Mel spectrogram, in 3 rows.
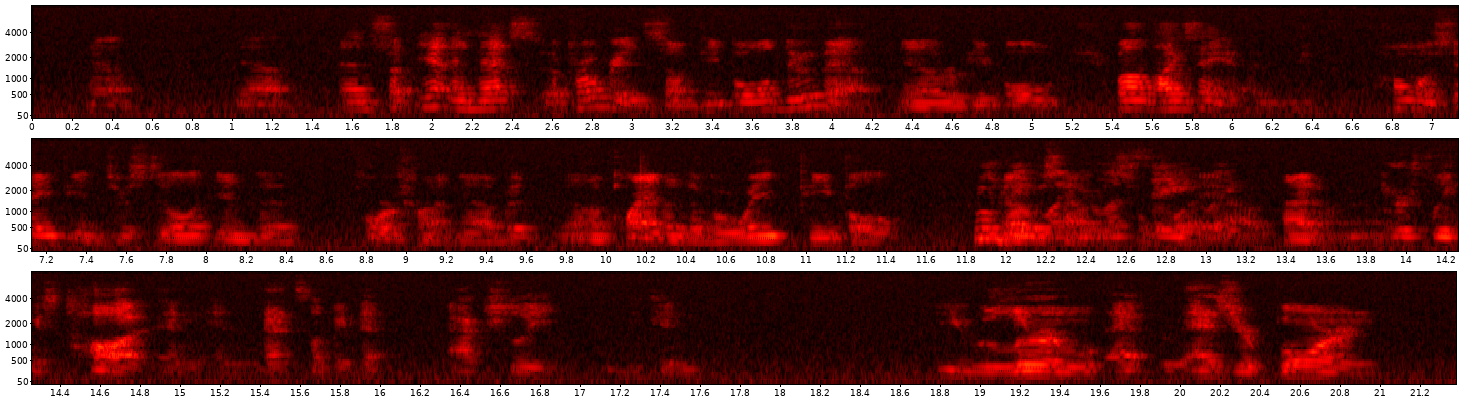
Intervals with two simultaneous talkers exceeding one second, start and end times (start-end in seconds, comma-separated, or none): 11.9-13.2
